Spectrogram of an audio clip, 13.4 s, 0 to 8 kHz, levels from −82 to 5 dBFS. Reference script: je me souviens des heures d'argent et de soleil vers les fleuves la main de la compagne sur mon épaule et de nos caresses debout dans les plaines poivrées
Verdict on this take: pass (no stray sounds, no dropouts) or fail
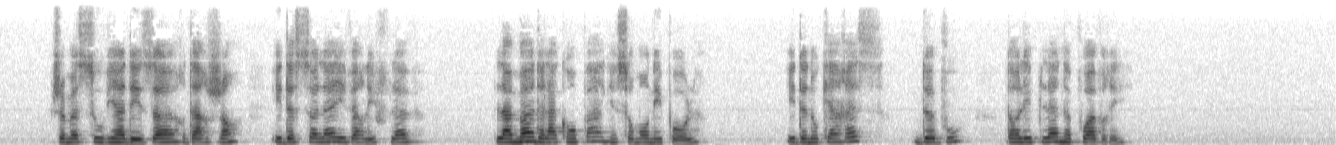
pass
